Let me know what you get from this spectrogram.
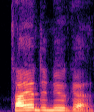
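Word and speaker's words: Tyendinaga: Police move in on blockade in Tyandaga, I believe is how it's pronounced. Is it Tyandanuga, that's how it's pronounced.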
